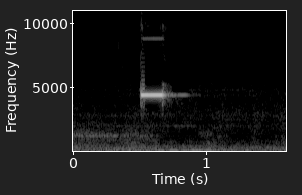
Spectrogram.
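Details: Hotpoint Quadrio fridge freezer: one short high-pitched electronic beep warning the door was left open; fridge now running at 3–5°C after earlier knocking/ticking while cooling.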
